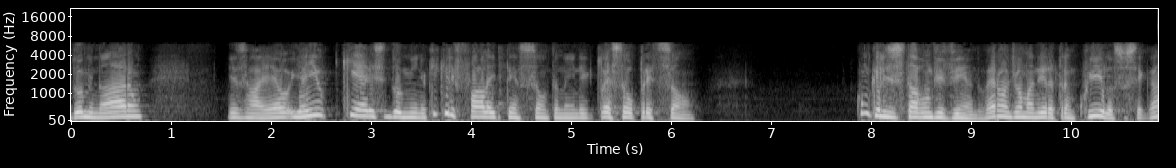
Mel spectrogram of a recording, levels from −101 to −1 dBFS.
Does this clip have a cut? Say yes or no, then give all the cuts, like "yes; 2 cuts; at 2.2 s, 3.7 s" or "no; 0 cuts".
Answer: yes; 3 cuts; at 2.6 s, 4.3 s, 5.3 s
